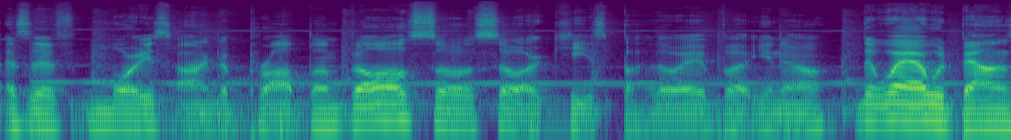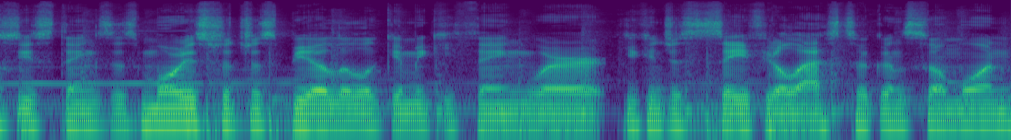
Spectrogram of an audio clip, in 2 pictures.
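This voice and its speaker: A man with a just-woke-up morning voice giving a casual, blunt, opinionated gaming rant. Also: low-pitched. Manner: blunt, mildly swearing. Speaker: gaming video creator. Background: guitar music.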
